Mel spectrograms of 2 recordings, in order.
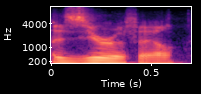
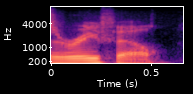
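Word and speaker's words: Aziraphale: refill as zero fail now that I know how to pronounce the name zero fail I always said it in my head as a refill and then yeah I've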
